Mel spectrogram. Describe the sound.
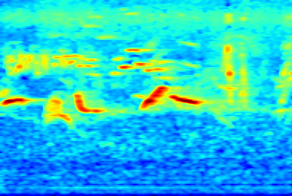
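Blackbird song: a few fluty, whistled phrases with quick slurred notes, fairly faint and unaccompanied by any voices.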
